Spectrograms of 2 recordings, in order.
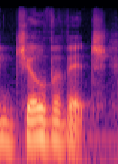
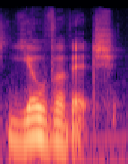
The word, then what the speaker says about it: Jovovich: say her name properly her last name is jovovich a lot of people say jovovich um but it's yovovich so but i'll see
